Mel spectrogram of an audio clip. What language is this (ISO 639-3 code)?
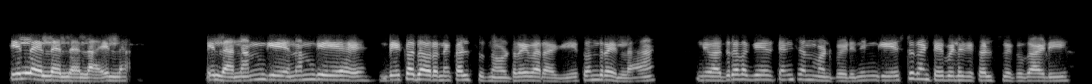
kan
